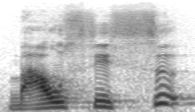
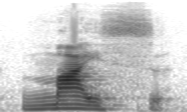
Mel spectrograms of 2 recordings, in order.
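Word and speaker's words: mice: 이럴 때는 마우시스 아니에요. S 안 붙여요. 요거 많이 속더라고요. 마우시스 없고요. 마이스. M-I-C-E입니다.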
